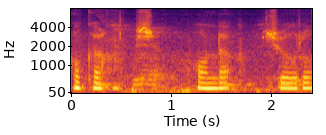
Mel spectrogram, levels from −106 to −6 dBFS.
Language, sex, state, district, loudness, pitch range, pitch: Telugu, female, Andhra Pradesh, Annamaya, -18 LUFS, 185-190 Hz, 190 Hz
